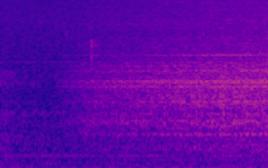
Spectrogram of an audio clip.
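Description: Faint room tone, then from about a second in a steady low electrical hum with a thin high whine.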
